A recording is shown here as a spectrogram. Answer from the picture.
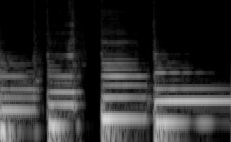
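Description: Double bass played pizzicato: a walking jazz bass line arpeggiating up by thirds over a ii–V–I, with four plucked notes about half a second apart, the last one held and left ringing.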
